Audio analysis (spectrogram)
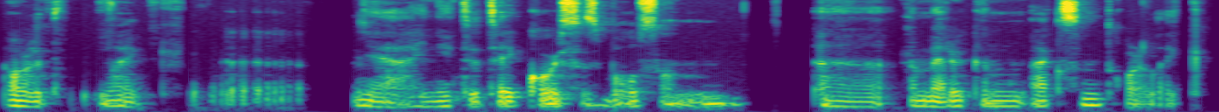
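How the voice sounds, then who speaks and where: A young adult man with a Slavic accent, speaking softly and candidly in a rambling, casual ASMR chat, with frequent fillers and quiet laughs. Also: lowish voice, little pitch movement, a little slow, creaky, a little hiss or hum. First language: Czech or another Slavic language. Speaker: actor.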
